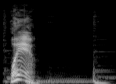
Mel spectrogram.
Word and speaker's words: Wham!: Sorry, Wham! You gotta pronounce it with the exclamation mark.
